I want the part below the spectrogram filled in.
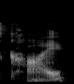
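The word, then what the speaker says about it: χ: called Chi cult Chi it's written Zhi but it's pronounced as Chi and Chi of a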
